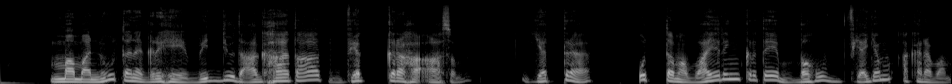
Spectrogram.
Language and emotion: Sanskrit, sad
